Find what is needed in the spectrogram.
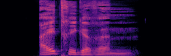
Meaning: strong dative masculine/neuter singular comparative degree of eitrig
- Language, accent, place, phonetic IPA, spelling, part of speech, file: German, Germany, Berlin, [ˈaɪ̯tʁɪɡəʁəm], eitrigerem, adjective, De-eitrigerem.ogg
